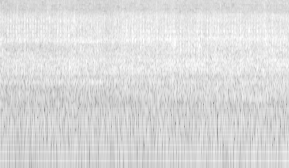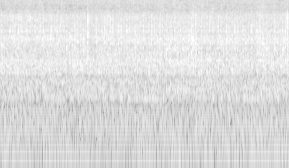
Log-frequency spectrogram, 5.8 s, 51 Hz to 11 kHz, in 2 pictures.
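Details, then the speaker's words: Infiniti Q50 twin turbo after both turbos replaced and catalytic converter cleaned: raised idle with an uneven, pulsing rattle that swells and fades, not consistent, cause unknown; previously rattle and blue oil smoke blamed on turbos. "So I really don't know what it is this. It's not like consistent. It's like pumping."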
